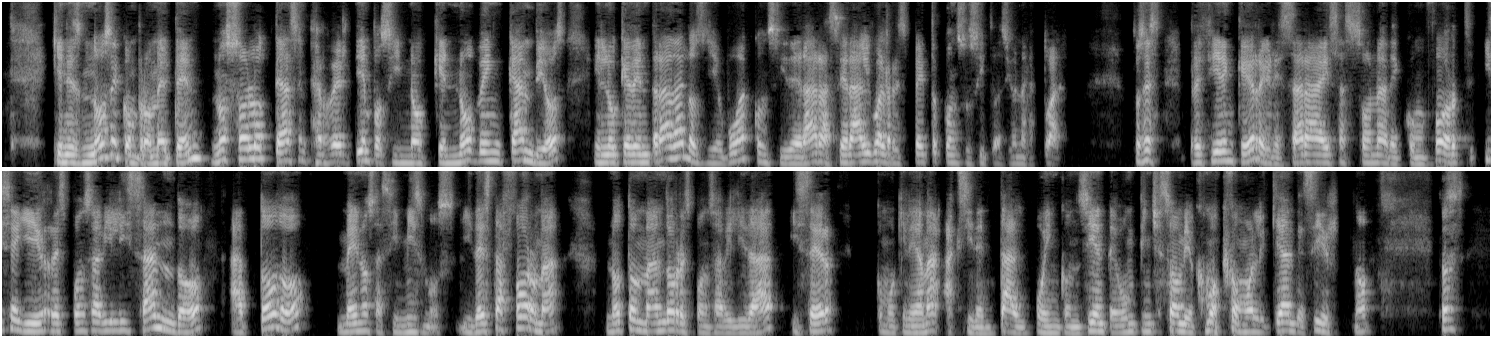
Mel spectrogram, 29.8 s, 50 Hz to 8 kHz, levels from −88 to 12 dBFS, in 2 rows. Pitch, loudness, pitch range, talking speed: 145 Hz, -13 LUFS, 130-175 Hz, 155 wpm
